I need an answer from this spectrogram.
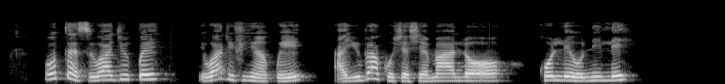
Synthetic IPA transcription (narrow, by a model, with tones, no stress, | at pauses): o˦tɛ˦˨si˨˦wa˦d͡ʒu˦k͡pe˦ | i˦˨wa˨˦di˨˧fi˧˨j̃ã˨k͡pe˨˦ | a̰˦˨ju˨˦ba˦˨ko˨ʃɛ˨ʃɛ˨mãː˦˧lɔ˧ | ko˦le˦o˧nĩ˦le˦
